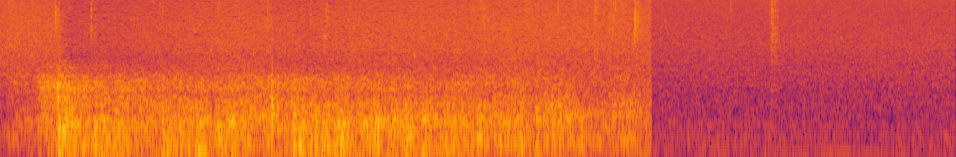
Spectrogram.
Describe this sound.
Rain pours down as thunder booms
